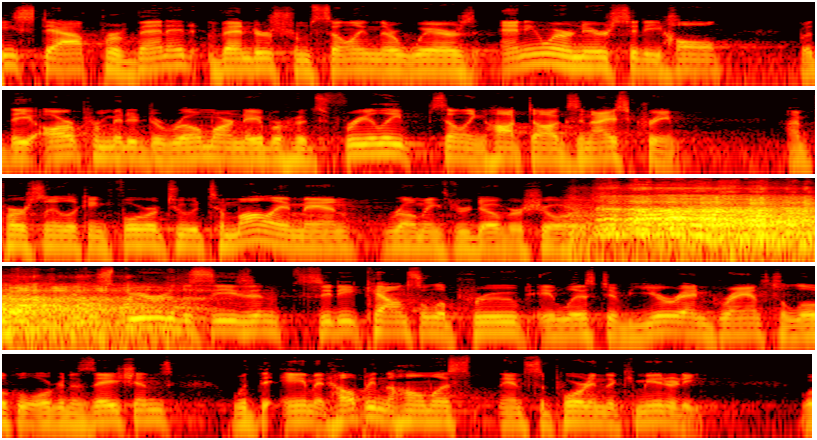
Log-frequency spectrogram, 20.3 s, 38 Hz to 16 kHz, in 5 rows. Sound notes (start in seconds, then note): 10.9 audience laughs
